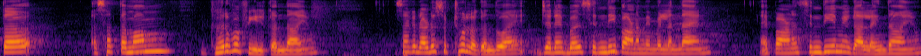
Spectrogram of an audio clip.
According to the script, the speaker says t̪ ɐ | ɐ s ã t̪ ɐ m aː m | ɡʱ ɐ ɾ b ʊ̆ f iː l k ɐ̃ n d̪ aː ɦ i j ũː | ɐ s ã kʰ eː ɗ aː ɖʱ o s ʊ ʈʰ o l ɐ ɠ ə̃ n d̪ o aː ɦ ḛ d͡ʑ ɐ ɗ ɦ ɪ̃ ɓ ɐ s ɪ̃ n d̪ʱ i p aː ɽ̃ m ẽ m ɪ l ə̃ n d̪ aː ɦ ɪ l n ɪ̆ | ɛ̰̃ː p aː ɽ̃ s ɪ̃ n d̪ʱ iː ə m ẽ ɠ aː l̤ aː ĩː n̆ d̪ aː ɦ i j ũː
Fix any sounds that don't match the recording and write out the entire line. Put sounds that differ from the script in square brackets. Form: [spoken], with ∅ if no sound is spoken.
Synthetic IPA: t̪ ɐ | ɐ s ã t̪ ɐ m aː m | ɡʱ ɐ ɾ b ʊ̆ f iː l k ɐ̃ n d̪ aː ɦ i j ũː | ɐ s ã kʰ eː ɗ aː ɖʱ o s ʊ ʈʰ o l ɐ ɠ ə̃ n d̪ o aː ɦ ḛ d͡ʑ ɐ ɗ ɦ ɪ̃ ɓ ɐ s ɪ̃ n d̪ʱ i p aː ɽ̃ m ẽ m ɪ l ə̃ n d̪ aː ɦ ɪ [∅] n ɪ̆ | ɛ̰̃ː p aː ɽ̃ s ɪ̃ n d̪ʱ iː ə m ẽ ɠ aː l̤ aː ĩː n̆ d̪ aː ɦ i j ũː

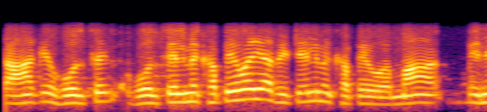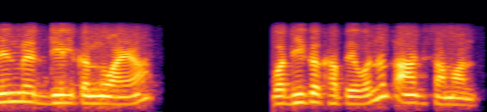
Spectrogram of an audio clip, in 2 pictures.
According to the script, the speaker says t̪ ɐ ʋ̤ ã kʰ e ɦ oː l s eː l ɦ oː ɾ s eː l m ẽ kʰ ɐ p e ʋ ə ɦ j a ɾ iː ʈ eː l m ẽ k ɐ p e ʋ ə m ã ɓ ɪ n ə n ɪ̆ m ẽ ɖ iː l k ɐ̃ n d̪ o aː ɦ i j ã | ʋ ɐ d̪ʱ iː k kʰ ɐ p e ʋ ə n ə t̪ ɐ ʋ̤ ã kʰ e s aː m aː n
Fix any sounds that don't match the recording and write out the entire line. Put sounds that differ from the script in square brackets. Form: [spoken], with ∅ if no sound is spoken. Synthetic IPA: t̪ ɐ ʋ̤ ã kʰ e ɦ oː l s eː l ɦ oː [l] s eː l m ẽ kʰ ɐ p e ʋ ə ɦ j a ɾ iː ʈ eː l m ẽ [kʰ] ɐ p e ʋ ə m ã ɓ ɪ n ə n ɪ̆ m ẽ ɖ iː l k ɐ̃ n d̪ o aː ɦ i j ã | ʋ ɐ d̪ʱ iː k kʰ ɐ p e ʋ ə n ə t̪ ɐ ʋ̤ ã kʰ e s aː m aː n

